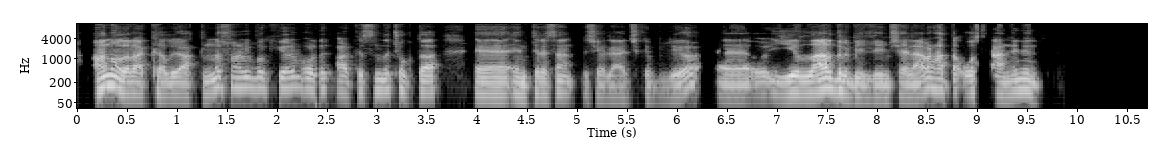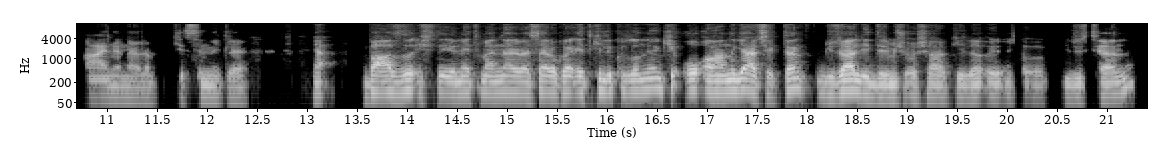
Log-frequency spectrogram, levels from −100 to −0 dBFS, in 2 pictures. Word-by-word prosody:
an 155 +4 +6
olarak 105 -9 +4
kalıyor 95 0 0
aklımda. 110 +9 -3
Sonra 140 0 -4
bir 140 -2 -3
bakıyorum 140 +2 -3
orada 130 -1 -2
arkasında 115 +2 -3
çok 120 -5 -6
da, 110 0 +2 0.3
eee, 95 -1 +2
enteresan 100 +2 -3
şeyler - - -5
çıkabiliyor. 75 +1 -3 0.2
Eee, 85 0 +1
o 100 +1 -4
yıllardır 110 +3 +6
bildiğim 85 -1 -2
şeyler 90 0 +1
var. 145 - +4
Hatta 130 -1 +1
o 110 0 0 0.2
sahnenin 120 - 0 1.1
Aynen 80 0 -3
öyle 70 -2 -7 0.3
kesinlikle. 85 -3 -7 0.7
Ya, - - -4 0.3
bazı, 110 +1 +2
işte, 110 - -5
yönetmenler 105 0 -1
vs. 95 - -5
o 105 -1 +3
kadar 110 -1 +1
etkili 115 +2 -2
kullanıyor 120 +3 -2
ki 150 +7 -3
o 125 +1 +2
anı 110 +1 +4
gerçekten 130 +1 +3
güzel 110 +3 +5
yedirmiş 90 -3 -1
o 90 -2 -5
şarkıyla, 85 0 -4
eee, 90 - -3
işte, 90 - -13
o 85 0 -12 0.2
müzisyenle. 95 - -3
105 Hz, 135 wpm, -25 LUFS, 90-120 Hz, 1.1 s, an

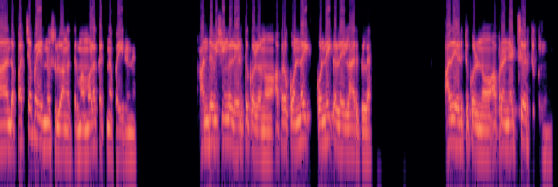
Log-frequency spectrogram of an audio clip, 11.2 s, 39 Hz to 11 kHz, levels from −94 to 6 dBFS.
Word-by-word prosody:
அந்த 130 - +1
பச்சை 150 +9 0
பயிர்ன்னு 140 -6 +2
சொல்லுவாங்க 115 -2 +1
தெரியுமா? 115 0 0
முளைக்கட்டின 140 - -1
பயிர்ன்னு. 105 -1 -2 1.4
அந்த 145 +2 +1
விஷயங்கள் 150 -3 +3
எடுத்துக் 125 - -3
கொள்ளணும். 110 -1 +1
அப்புறம் 140 -4 -3
கொண்டை 145 +4 +3 0.3
கொண்டை 150 +3 +3
கடலை 130 -1 +2
எல்லாம் 120 0 +2
இருக்குல்ல. 105 +1 -1 1.6
அதை 155 +1 +3
எடுத்துக் 140 - -4
கொள்ளணும். 115 -2 +1
அப்புறம் 135 0 0
நட்ஸ் 130 0 0
எடுத்துக்கொள்ளணும். 105 -1 -8
130 Hz, 125 wpm, -23 LUFS, 115-145 Hz, 1.6 s, விஷயங்கள்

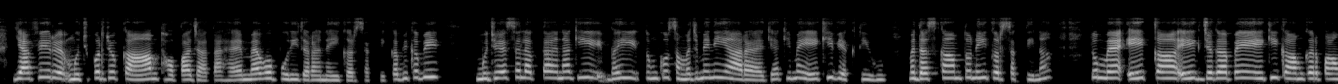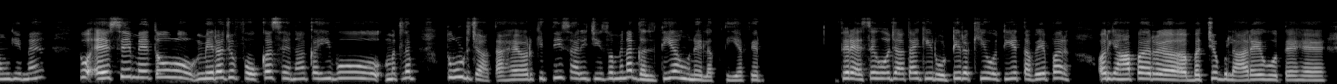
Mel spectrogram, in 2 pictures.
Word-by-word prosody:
या 265 0 +6
फिर 325 -5 +1
मुझ 240 0 +2
पर 295 - +2
जो 295 - -3
काम 235 +1 +5
थोपा 220 0 +1
जाता 200 -2 -4
है 205 +2 0
मैं 235 +2 +3
वो 275 +2 +2
पूरी 230 -2 -1
तरह 210 -1 -2
नहीं 200 -1 -3
कर 190 - -1
सकती। 185 0 -14
कभी-कभी 315 +8 0 0.4
मुझे 260 +3 +1
ऐसा 300 +2 -2
लगता 300 -1 0
है 300 -1 +1
ना 300 +1 +1
कि 325 +1 -2
भई 290 +3 0
तुमको 280 +2 -3
समझ 255 -4 -1
में 295 +3 0
नहीं 315 -1 -1
आ 260 -3 +4
रहा 225 -1 +2
है 200 -1 -1
क्या 235 +5 -5
कि 280 - -6
मैं 295 +1 -1
एक 250 0 0
ही 320 - +1
व्यक्ति 245 -3 -4
हूँ। 220 0 -4 0.3
मैं 280 - +3
10 260 0 +3
काम 295 -1 +3
तो 320 - -3
नहीं 305 +1 +1
कर 280 - +3
सकती 245 -3 -7
न। 275 - -4 0.4
तो 330 - 0
मैं 295 0 +7
एक 280 +4 +4
का 285 -1 +6
एक 275 0 +3
जगह 285 0 +5
पे 295 - +3 0.2
एक 275 +3 -2
ही 320 - +3
काम 265 -3 +3
कर 270 +1 +2
पाऊँगी 250 0 +1
मैं, 270 +5 -3 0.4
तो 330 -1 +3
ऐसे 295 +5 +4
में 320 -2 0
तो 320 -4 0
मेरा 280 +3 +4
जो 320 +1 -3
फ़ोकस 285 +4 0
है 275 - -3
ना 255 +1 -3
कहीं 270 0 -2
वो 285 -2 +1
मतलब 265 +4 -2 0.3
टूट 330 -1 +1
जाता 185 -3 -3
है 220 0 0
और 230 +1 -1
कितनी 285 +4 -5
सारी 270 -2 -4
चीज़ों 265 +1 -3
में 280 +1 -1
ना 330 - +2
ग़लतियाँ 265 +10 -1
होने 225 -6 +1
लगती 185 +1 -8
है 195 - -4
फिर, 205 -2 -5 0.8
फिर 280 0 +3
ऐसे 255 +1 0
हो 275 0 0
जाता 265 0 -1
है 275 - -1
कि 270 +1 -4
रोटी 230 +2 -1
रखी 270 0 -3
होती 250 -2 -3
है 275 - -2
तबे 240 +2 +1
पर 285 -4 0 0.3
और 260 - +3
यहाँ 245 -1 +4
पर 260 -2 +4 0.4
बच्चे 225 +6 -3
बुला 200 -3 0
रहे 220 +2 +1
होते 210 -1 -3 0.2
हैं 195 0 -1
270 Hz, 235 wpm, -23 LUFS, 235-295 Hz, 0.8 s, मैं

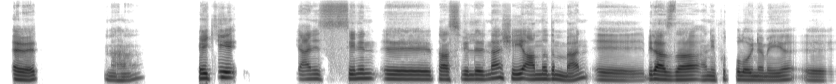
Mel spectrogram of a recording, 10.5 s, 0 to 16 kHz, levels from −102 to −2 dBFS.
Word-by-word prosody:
Evet. 140 -1 +4 0.8
Hı 125 - -10
hı. 115 +11 -10 0.7
Peki, 200 +4 +4 0.8
yani 160 +1 -3
senin, 175 +3 -3
ııı, 150 -2 +2
tasvirlerinden 150 +3 0
şeyi 175 -2 +2
anladım 155 -2 +1
ben. 150 +12 -2
Eee, 115 -3 -5
biraz 145 -4 +5
daha, 135 +1 +3
hani, 130 0 -4
futbol 140 +1 -6
oynamayı, 125 +1 -2 0.2
ııı, 115 -1 -6
145 Hz, 105 wpm, -25 LUFS, 130-160 Hz, 0.8 s, biraz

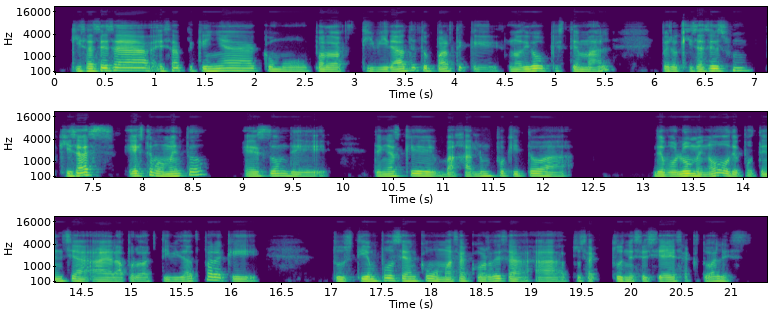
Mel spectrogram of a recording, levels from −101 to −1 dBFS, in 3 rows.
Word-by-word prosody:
quizás 135 +2 +1
esa 160 0 +5
esa 140 +1 -2
pequeña 150 +2 0
como 115 -1 -3
proactividad 115 +1 -1
de 165 +3 -4
tu 140 -4 -2
parte 135 +7 -2
que, 120 -2 -11
no 115 -1 -1
digo 140 +2 +5
que 145 - -15
esté 130 -2 -3
mal, 115 - -2 0.5
pero 125 -2 0
quizás 125 0 -1
es 140 0 +4
un, 155 -1 -5 0.2
quizás 175 +6 +3
este 135 +1 +3
momento, 140 - +2 0.3
es 125 +1 0
donde 125 -5 -1 0.4
tengas 125 +2 +1
que 130 -2 +4
bajarle 120 +1 -3
un 130 - +2
poquito, 130 +1 0
ah, 120 +1 -4 0.8
de 125 0 +4
volumen, 120 +1 +6
¿no?, 130 +6 +2
o 145 - +4
de 120 -3 +1
potencia 125 +2 -2
a 115 -1 -2
la 110 0 -3
proactividad 115 +3 -5
para 175 -3 +1
que 125 -5 -3 0.8
tus 120 -1 -2
tiempos 130 +4 +2
sean 130 -2 +2
como 135 -1 0
más 115 +2 -2
acordes 130 +2 -1
a 120 -1 -2
a 110 0 -5
tus - - -9
a 115 - -4 0.2
tus 125 -2 +1
necesidades 115 +1 -2
actuales. 125 -2 -5
125 Hz, 150 wpm, -21 LUFS, 115-140 Hz, 0.8 s, volumen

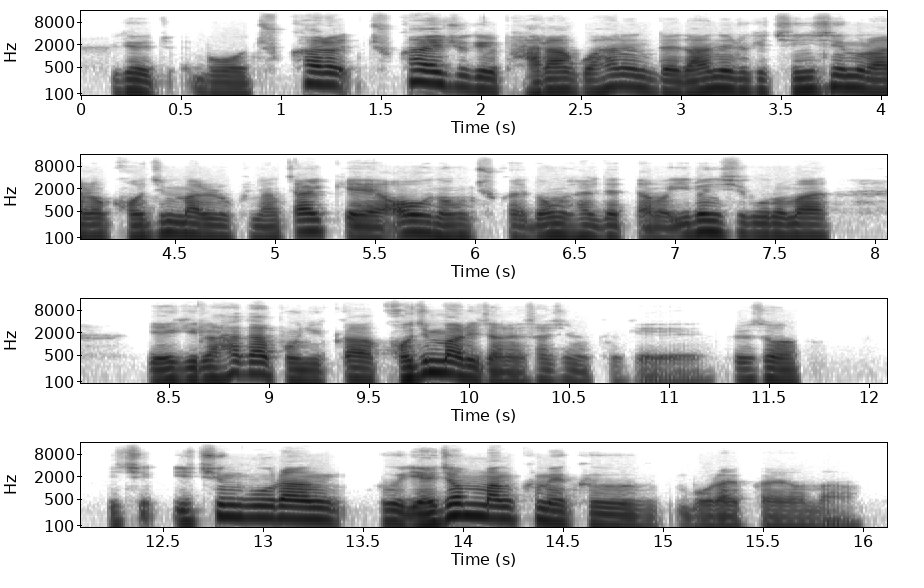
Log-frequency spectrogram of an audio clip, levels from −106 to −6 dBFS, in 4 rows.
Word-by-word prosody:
이게 110 -2 -1 0.2
뭐 100 -4 -4
축하를 180 -3 0
축하해 200 0 +2
주길 140 -6 -1
바라고 125 0 -1
하는데 140 -6 0
나는 120 +6 +3
이렇게 120 -2 -3
진심으로 130 +2 0
안 115 - +1
하고 110 0 -1
거짓말로 105 0 -1
그냥 100 +1 -6
짧게 145 -6 +1
"어우 130 +7 +2
너무 105 -1 -1
축하해. 100 +1 -10
너무 110 +1 0
잘 105 -1 -3
됐다." 105 -2 -4
뭐 95 - -3
이런 135 +7 +3
식으로만 115 -3 -1 0.6
얘기를 115 +3 +1
하다 165 -2 +3
보니까 105 0 -1
거짓말이잖아요, 120 - +3
사실은 100 0 -8
그게. 85 +2 -14 0.2
그래서 110 -1 -2 0.6
이 110 - -8
친 - - -12
이 125 0 -3
친구랑 165 -4 +4 0.2
그 125 -5 0
예전만큼의 150 - +4
그 95 -4 -2
뭐랄까요? 90 -2 -6
막 80 +2 -12
115 Hz, 360 characters per minute, -23 LUFS, 105-135 Hz, 0.6 s, 친구랑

